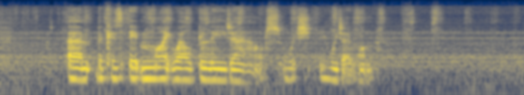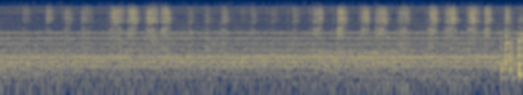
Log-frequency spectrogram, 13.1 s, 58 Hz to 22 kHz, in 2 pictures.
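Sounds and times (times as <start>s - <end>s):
marker rubbing on cardstock: 3.5s - 13.0s.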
